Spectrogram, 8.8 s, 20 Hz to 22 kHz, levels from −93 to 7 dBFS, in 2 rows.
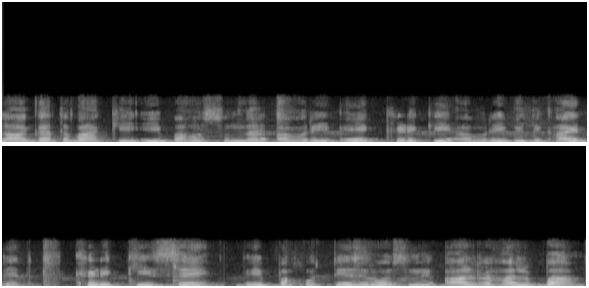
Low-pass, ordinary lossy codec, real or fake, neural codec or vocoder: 7.2 kHz; none; fake; codec, 44.1 kHz, 7.8 kbps, DAC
